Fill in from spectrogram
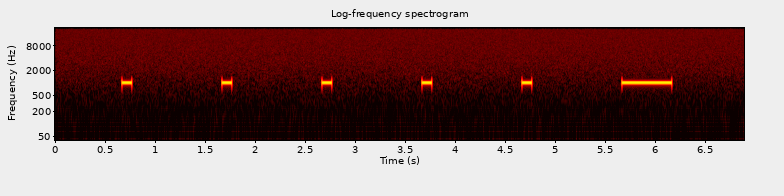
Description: Radio time signal (six pips, as the Greenwich Time Signal), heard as pips.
